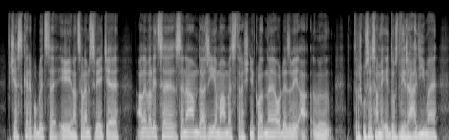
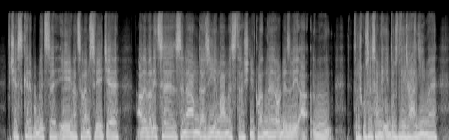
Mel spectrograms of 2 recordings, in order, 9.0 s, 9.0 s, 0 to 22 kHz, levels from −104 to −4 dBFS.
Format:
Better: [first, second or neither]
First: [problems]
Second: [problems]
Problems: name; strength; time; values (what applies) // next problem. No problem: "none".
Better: first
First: none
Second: distortion; heavy; 7 dB below the speech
